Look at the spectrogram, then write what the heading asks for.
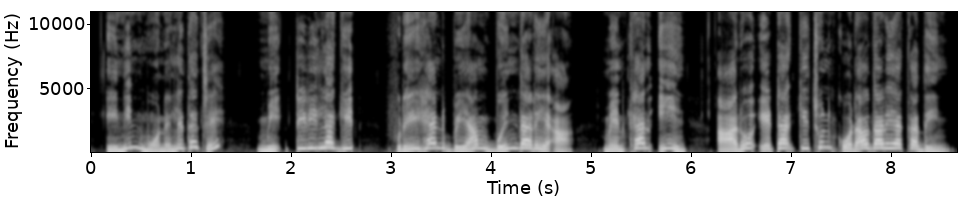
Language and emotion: Santali, surprised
